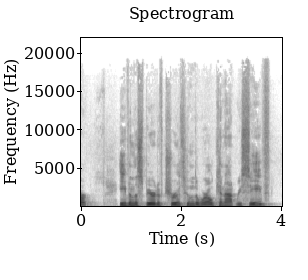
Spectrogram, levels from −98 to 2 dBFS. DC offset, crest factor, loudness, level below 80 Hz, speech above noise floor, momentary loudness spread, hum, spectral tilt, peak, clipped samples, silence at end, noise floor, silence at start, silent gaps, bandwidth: under 0.1%; 16 dB; -29 LUFS; -78 dBFS; 28 dB; 8 LU; none; -4.5 dB/octave; -12 dBFS; under 0.1%; 0.25 s; -56 dBFS; 0 s; none; 19.5 kHz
